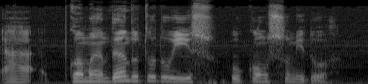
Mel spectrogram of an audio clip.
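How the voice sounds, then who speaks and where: A man with a Ceará accent speaks at a moderate pace, his fairly high pitch showing ordinary variation. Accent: Ceará accent, kept. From Ceará, northeastern Brazil. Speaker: panel speaker on financial regulation. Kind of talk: conference talk. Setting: academic event with audience. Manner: hesitant, repeats words.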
